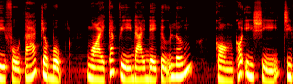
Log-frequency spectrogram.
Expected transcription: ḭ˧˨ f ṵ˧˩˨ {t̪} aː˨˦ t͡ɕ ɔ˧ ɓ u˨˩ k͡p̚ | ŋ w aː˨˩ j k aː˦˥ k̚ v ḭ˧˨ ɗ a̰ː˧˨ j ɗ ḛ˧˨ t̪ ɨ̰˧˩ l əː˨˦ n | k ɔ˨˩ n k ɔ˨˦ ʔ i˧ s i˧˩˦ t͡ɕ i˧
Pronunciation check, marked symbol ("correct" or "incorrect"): correct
